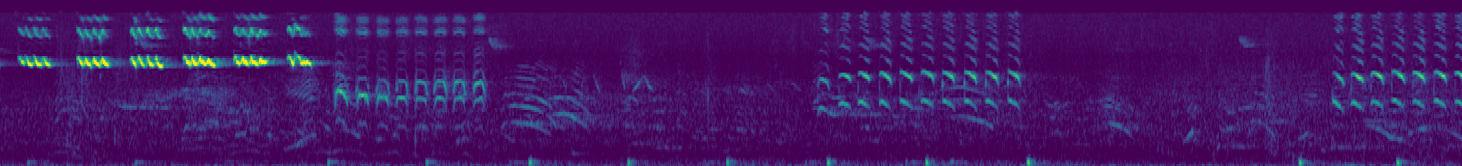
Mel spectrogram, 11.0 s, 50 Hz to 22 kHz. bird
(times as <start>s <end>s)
0.0s 5.1s, 6.0s 7.8s, 9.3s 10.9s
